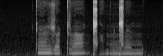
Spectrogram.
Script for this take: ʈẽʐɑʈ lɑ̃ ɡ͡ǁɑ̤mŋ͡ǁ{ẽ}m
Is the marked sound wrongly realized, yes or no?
no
